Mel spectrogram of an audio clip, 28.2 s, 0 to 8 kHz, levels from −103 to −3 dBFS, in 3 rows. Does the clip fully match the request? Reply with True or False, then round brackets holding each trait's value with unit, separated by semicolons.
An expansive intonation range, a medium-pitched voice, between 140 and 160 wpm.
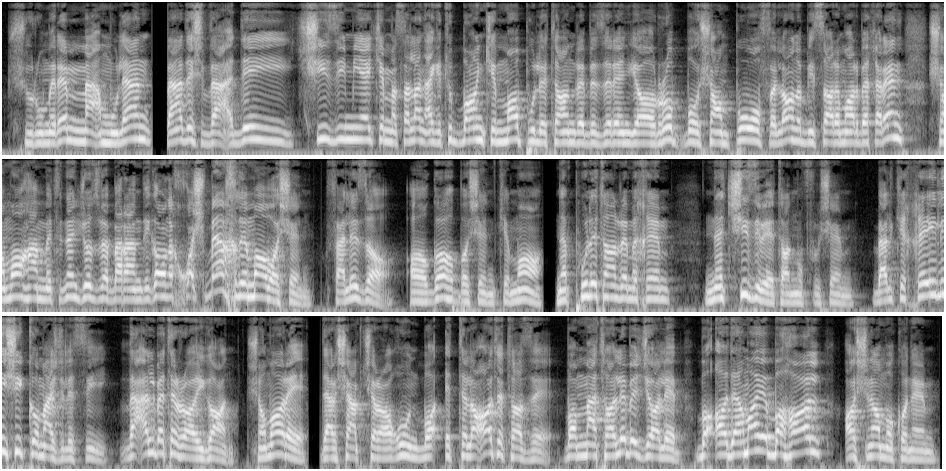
False (4.6 semitones; 165 Hz; 155 wpm)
